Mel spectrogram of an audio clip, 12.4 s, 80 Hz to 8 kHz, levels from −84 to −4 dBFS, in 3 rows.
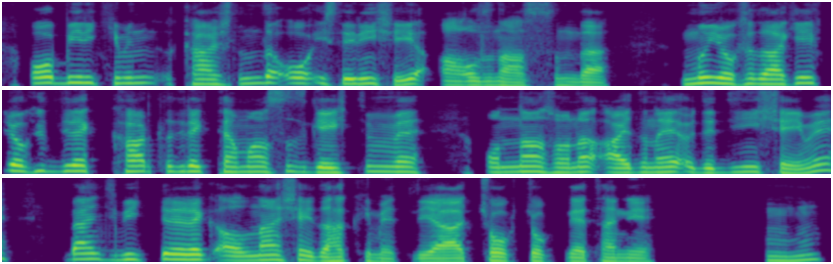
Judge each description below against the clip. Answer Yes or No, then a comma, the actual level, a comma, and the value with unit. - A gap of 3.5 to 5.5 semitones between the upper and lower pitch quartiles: Yes, average, 4.6 semitones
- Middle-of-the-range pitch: Yes, medium, 165 Hz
